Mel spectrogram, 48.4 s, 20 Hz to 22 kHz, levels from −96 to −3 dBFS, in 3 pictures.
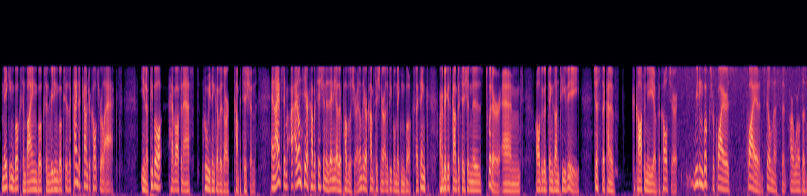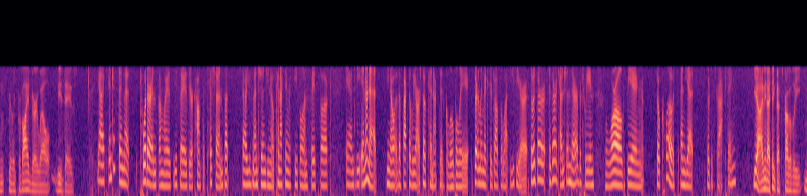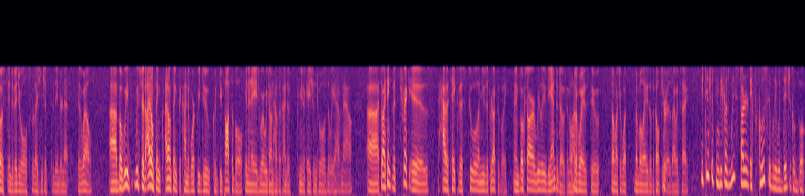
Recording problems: wrong speed and pitch; too fast and too high; 1.6 times normal speed
high frequencies cut off; noticeable; nothing above 5.5 kHz
hiss; faint; from 13 s on; 25 dB below the speech

